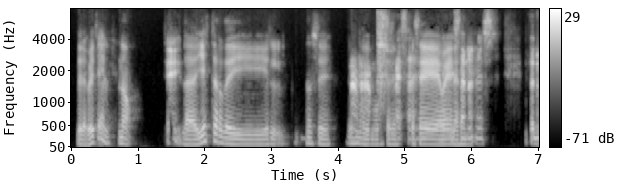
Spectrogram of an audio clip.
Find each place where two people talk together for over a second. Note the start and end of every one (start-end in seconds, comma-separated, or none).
4.2-5.9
